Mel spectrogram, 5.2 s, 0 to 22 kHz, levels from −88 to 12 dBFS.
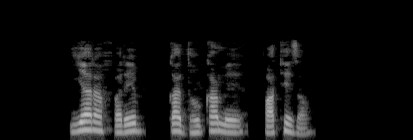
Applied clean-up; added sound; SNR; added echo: none; none; none; none.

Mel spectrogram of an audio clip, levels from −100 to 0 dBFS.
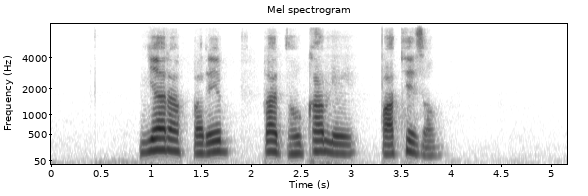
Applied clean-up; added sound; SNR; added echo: neural mask model DeepFilterNet 3.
